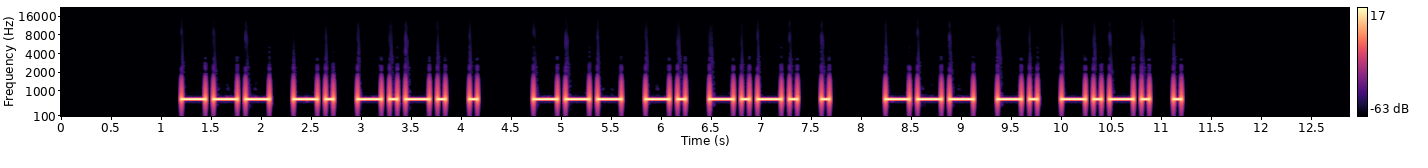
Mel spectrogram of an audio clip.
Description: Morse code, heard as a keyed tone, about 15 wpm, 700 Hz. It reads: ONCE ONCE ONCE
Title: Top 500 Words Repeated 15wpm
